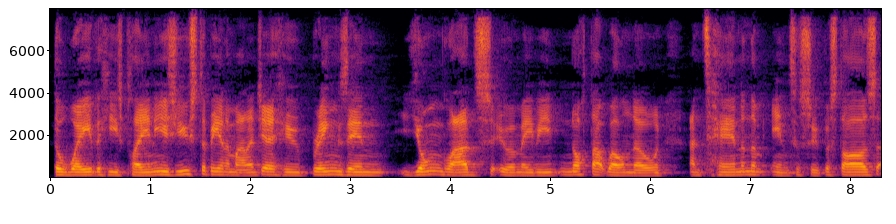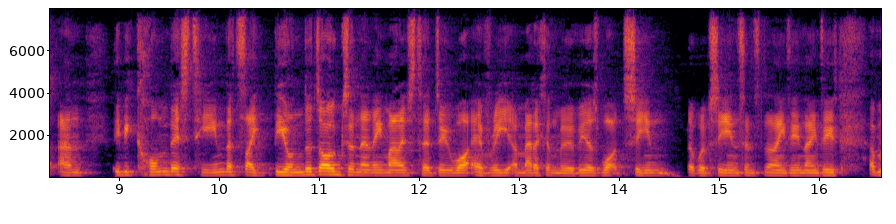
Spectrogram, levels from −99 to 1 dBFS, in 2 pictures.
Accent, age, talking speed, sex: British, 30-49, 200 wpm, male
